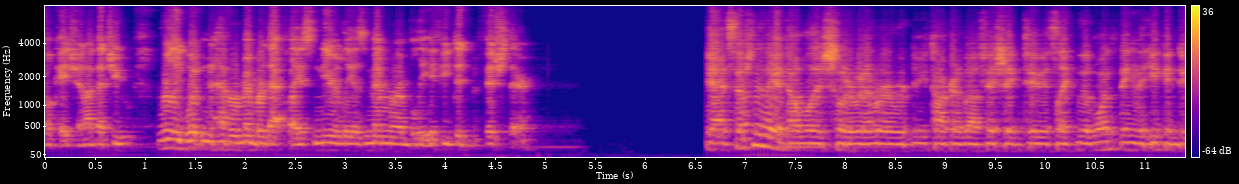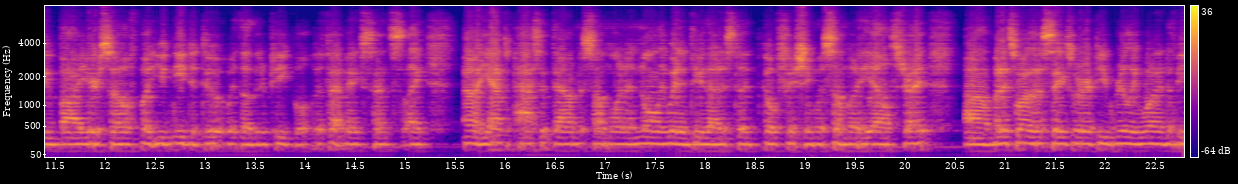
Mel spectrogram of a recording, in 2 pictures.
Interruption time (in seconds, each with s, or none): none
